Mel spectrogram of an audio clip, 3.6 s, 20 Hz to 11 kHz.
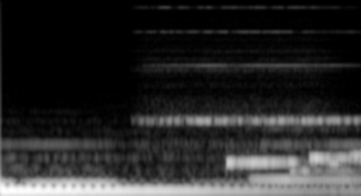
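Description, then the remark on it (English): A telephone rings with steady, sustained electronic tones that hold and shift pitch slightly partway through, fairly clear, with no one speaking, as Peter places a phone call to a friend in January 1978. “And in January 1978, Peter places an alarming phone call to a friend.”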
